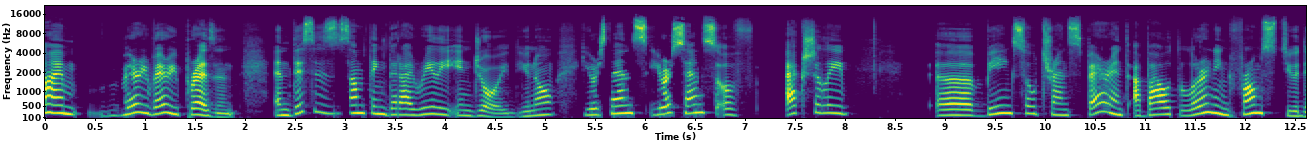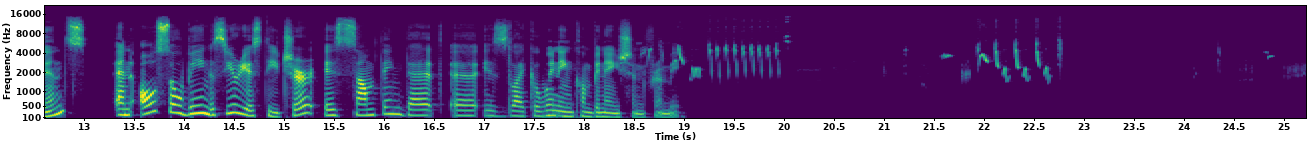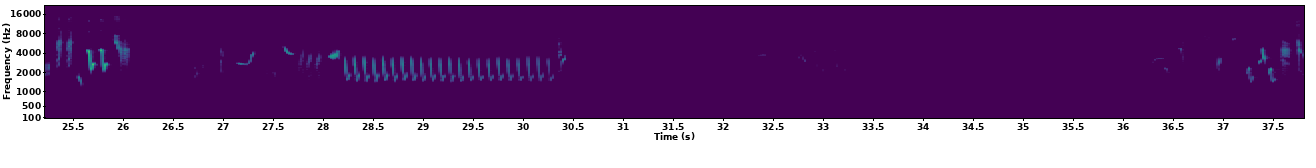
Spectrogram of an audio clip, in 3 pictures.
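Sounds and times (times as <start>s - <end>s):
speech: 0.0s - 8.2s, 8.9s - 19.2s
birds chirping and singing: 17.5s - 22.9s, 24.0s - 30.4s, 32.3s - 33.4s, 36.2s - 37.8s.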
